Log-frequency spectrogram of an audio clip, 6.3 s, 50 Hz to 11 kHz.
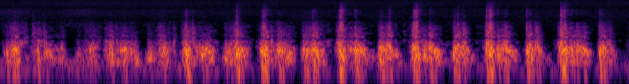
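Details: Heart sounds recorded at position P while lying down during repeated Valsalva strain; regular, muffled, at about 80 beats a minute.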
